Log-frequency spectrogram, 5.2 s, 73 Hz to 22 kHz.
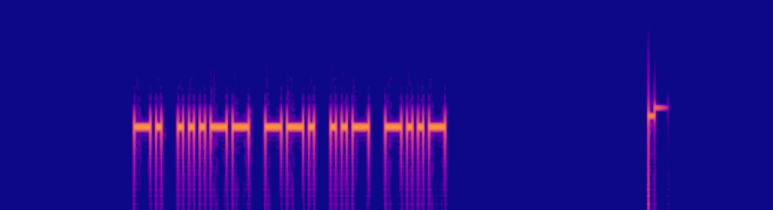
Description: Morse code, heard as a keyed tone, about 32 wpm, 700 Hz. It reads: N3GUX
